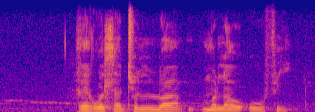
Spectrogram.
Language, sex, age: Northern Sotho, male, 23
